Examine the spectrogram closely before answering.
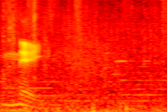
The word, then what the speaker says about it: nee: And no in Dutch is nay. So unlike nine. You say nay yourself. Oh wait. Now tell you to send it in Sweden. I said we say nay.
